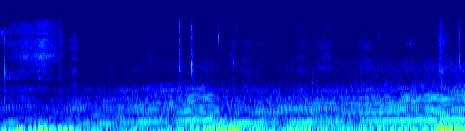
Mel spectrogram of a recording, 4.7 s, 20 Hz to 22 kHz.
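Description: A Dinan S3-tuned 440 hp BMW M235i pulls hard in third gear with the rear wheels spinning, its engine note rising steadily, dipping briefly at a shift-like break, then climbing again, close and loud inside the cabin.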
